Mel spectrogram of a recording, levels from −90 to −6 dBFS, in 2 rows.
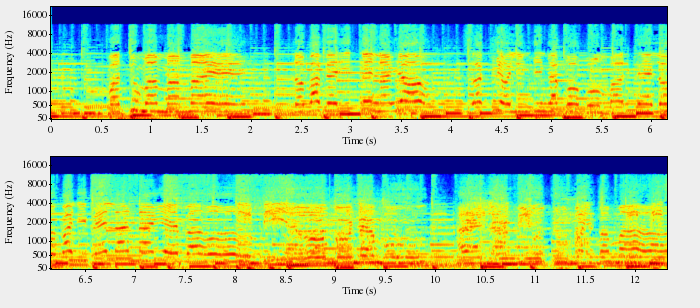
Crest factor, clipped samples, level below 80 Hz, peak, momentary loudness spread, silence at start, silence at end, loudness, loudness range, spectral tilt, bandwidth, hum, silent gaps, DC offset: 14 dB; under 0.1%; -24 dBFS; 0 dBFS; 4 LU; 0 s; 0 s; -15 LUFS; 1 LU; -5.5 dB/octave; 12 kHz; none; none; under 0.1%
